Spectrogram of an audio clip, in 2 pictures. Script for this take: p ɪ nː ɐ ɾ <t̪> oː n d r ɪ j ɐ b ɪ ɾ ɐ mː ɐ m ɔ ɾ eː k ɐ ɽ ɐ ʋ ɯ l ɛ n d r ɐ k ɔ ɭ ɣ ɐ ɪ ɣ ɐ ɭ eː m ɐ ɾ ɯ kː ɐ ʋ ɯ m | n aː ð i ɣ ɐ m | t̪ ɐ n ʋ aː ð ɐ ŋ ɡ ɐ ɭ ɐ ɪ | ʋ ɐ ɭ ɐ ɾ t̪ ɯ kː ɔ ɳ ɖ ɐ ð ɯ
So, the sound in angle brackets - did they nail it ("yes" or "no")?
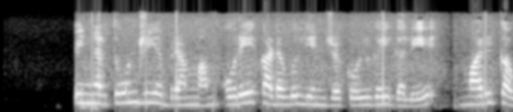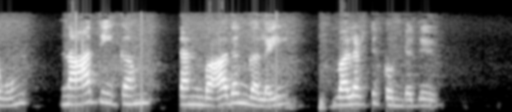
yes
